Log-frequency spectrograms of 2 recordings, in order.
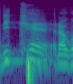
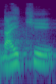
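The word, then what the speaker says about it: Nike: 있는 것이 아니라, 여러분 니케라고 아십니까? 승리의 신. 여러분 신발 나이키 다 하나씩 갖고 계시죠? 그 나이키가 바로 니케라고 하는 그 똑같은 스펠링인데요, 그 신부터 시작해서 저 아크로폴리스에 가보시면 막 신전이 여러 개가 있습니다.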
